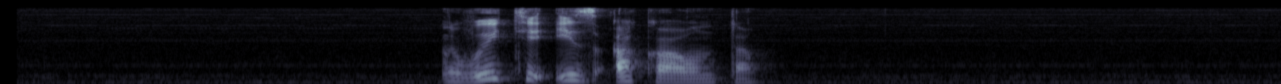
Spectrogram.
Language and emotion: Russian, neutral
